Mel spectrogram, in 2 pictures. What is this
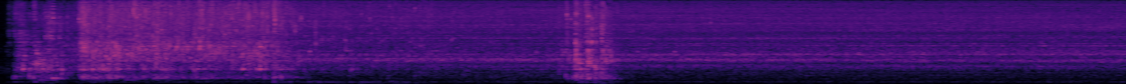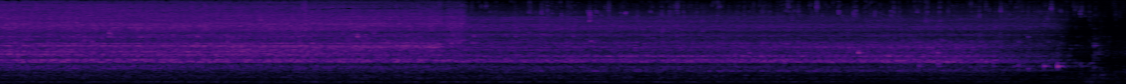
Flushing toliet
intermediate, sound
